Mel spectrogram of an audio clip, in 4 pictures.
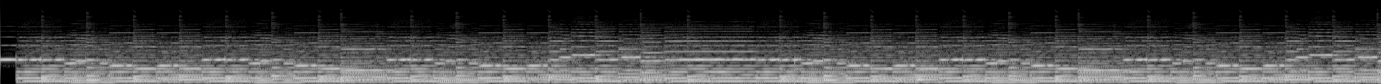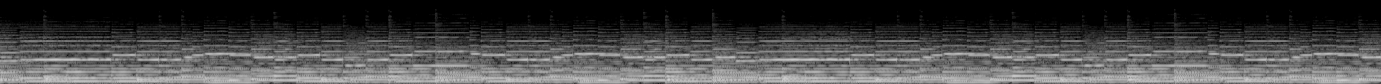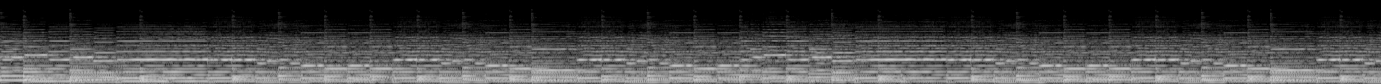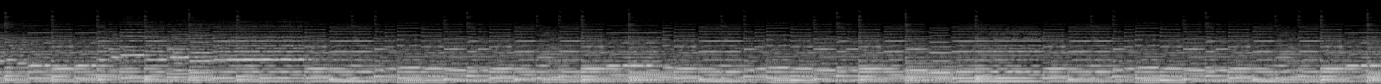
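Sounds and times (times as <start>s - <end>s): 
polka music: 0.2s - 55.2s.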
